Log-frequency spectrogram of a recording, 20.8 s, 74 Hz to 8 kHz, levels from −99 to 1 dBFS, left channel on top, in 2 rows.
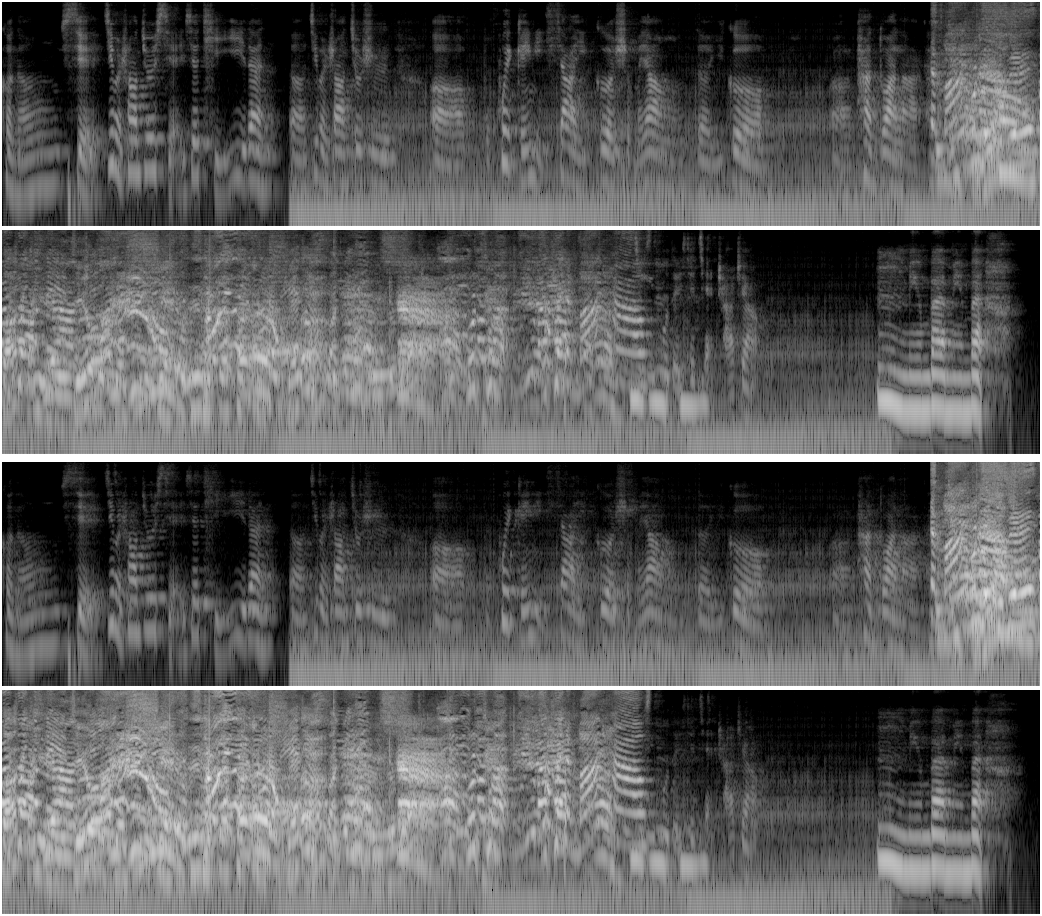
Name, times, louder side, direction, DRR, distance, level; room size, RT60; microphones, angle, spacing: voice 1, 0.0-7.7 8.3-17.9, left 3 dB, 80° left, 6 dB, 2.8 m, -47 dB
sound 1, 2.9-19.3, equal, ahead, 1.7 m, -45 dB
sound 2, 9.3-16.8, right 6 dB, 80° right, 0.7 m, -23 dB
voice 2, 9.9-10.4 16.7-17.5 19.1-20.5, left 2 dB, 60° left, 4 dB, 1.1 m, -32 dB
25.5 x 16.5 x 2.3 m, 0.34 s
head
